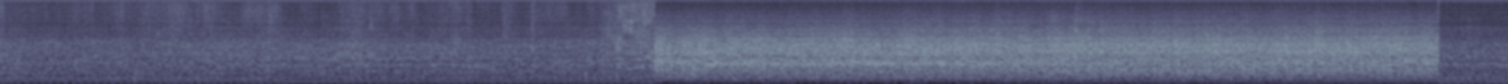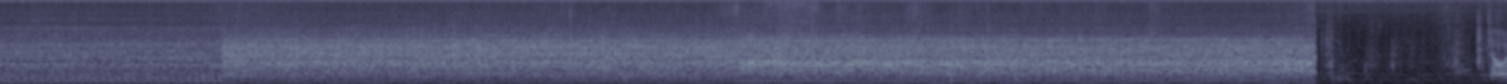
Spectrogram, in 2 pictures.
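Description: Steady machinery running: a low hum under a continuous rush of noise. It steps abruptly louder about six seconds in, drops back about eight seconds later, and stops shortly before the end.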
